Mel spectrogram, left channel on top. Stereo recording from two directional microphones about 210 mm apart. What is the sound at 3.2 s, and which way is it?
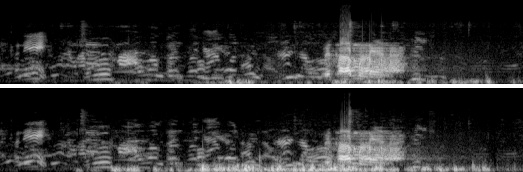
Speech, 40° right (ahead or behind).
